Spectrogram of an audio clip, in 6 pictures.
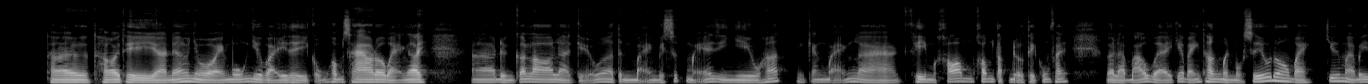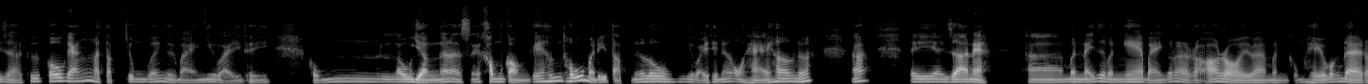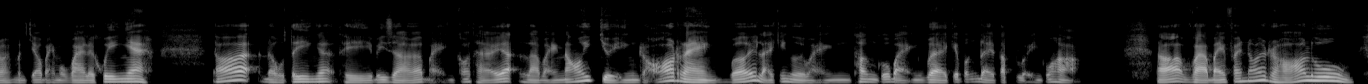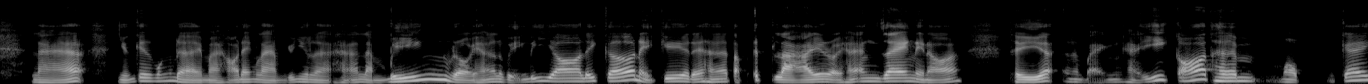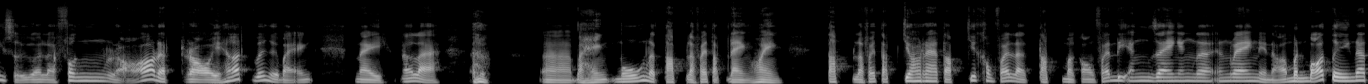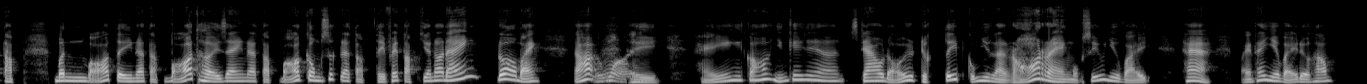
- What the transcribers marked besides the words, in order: tapping; other background noise
- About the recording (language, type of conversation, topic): Vietnamese, advice, Làm thế nào để xử lý mâu thuẫn với bạn tập khi điều đó khiến bạn mất hứng thú luyện tập?
- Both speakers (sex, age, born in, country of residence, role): male, 25-29, Vietnam, Vietnam, advisor; male, 25-29, Vietnam, Vietnam, user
